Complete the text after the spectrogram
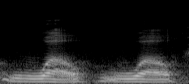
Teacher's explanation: We're going from the ooh position to the uh position.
